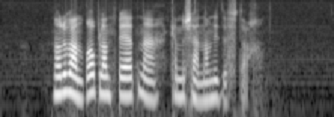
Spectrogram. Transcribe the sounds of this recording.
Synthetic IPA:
nɔʁd̪ʉːʋɑnd̪ʁəʁblɑnt̪̚beːd̪n̩əkʰɑnd̪ʉːʃɛnːəɔmd̪iːd̪ʉft̪ʰə̰ʁ

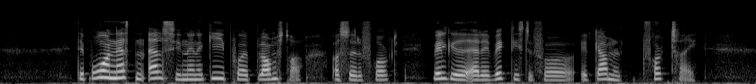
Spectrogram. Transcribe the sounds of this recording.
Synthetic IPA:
d̥e̝b̥ʁuːɐnesd̥n̩æl̰̥sinenæɐɡ̥ḭːpʰɒ̽æd̥̚b̥lɒ̽msd̥ʁɐʔɒ̽seɾ̥əfʁɔ̽ɡ̥̚d̥ʋe̝lɡ̥ð̞̩ˠæɐɾ̥e̝ʋe̝ɡ̥̚d̥isd̥əfɒ̽e̝d̥̚ɡ̥ɑ̈m̰l̩d̥fʁœɡ̥̚d̥̚t͡sʰʁɛ̰ː

